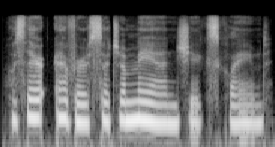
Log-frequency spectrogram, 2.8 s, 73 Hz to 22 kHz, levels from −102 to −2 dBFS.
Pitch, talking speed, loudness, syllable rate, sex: 200 Hz, 175 wpm, -18 LUFS, 4.9 syllables/s, female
